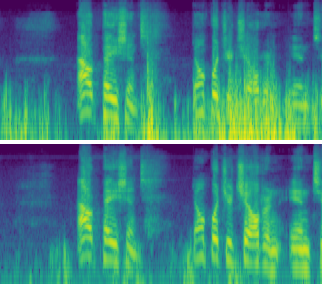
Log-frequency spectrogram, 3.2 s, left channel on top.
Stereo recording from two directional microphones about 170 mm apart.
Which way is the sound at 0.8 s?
15° left (ahead or behind).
